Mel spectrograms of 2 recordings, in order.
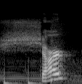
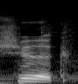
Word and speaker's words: Shark: your name is mr shark actually it's pronounced shook oh sorry anyway it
